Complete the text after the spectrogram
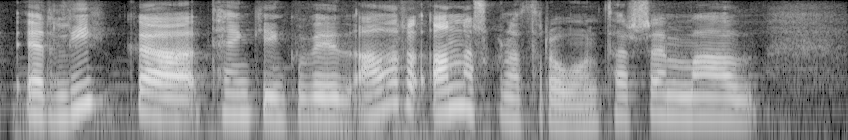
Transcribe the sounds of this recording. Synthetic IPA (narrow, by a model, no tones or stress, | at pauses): ɛɾliːkat̪ʰejɲciŋkvɪða̰ðɾanːaskʰɔːnaθɾoːwʏnθaɾ̥sɛmað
